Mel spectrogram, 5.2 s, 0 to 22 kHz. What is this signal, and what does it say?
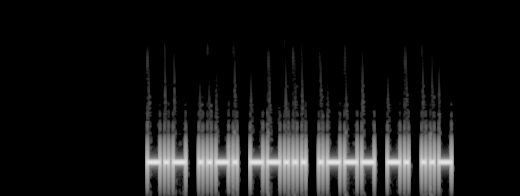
Morse code, heard as a keyed tone, about 27 wpm, 700 Hz. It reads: KF7JNU
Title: USA Call Signs - 6 Characters - Repeated 2x - 28wpm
